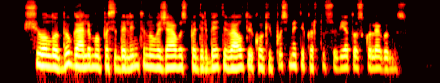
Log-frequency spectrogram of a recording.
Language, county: Lithuanian, Vilnius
